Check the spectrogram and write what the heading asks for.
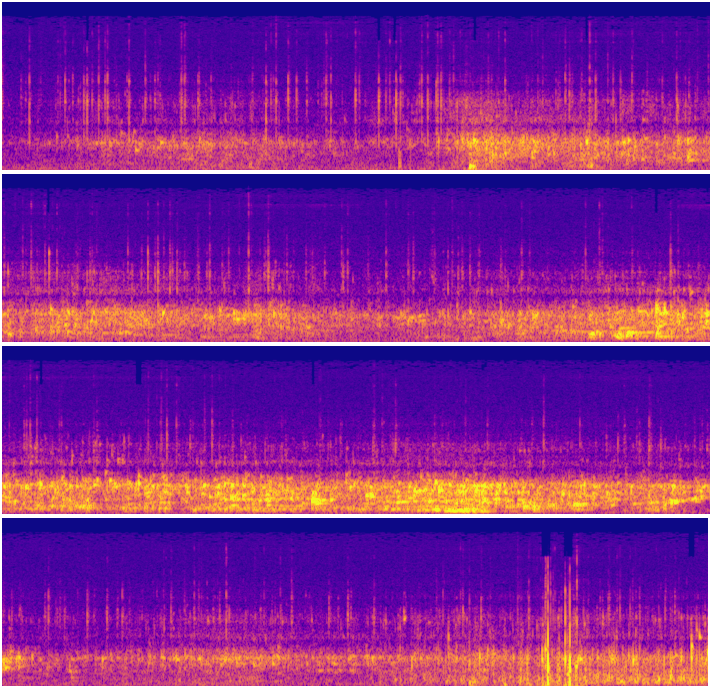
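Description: Scuba divers' exhaled air bubbling from their regulators, heard underwater as a muffled gurgling that swells twice for several seconds, with a sharp click near the end.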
